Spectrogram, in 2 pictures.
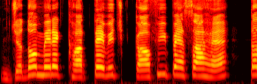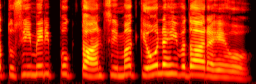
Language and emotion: Punjabi, angry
